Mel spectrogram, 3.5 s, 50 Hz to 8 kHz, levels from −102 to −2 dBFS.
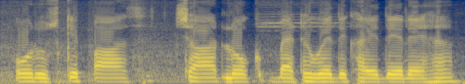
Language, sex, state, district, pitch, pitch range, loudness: Hindi, male, Punjab, Pathankot, 135 Hz, 135-140 Hz, -11 LUFS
